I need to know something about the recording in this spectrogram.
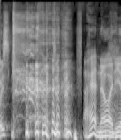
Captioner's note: laughter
